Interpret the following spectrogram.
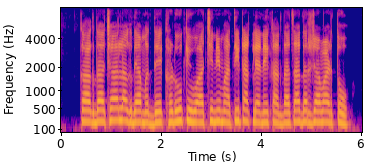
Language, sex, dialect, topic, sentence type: Marathi, female, Standard Marathi, agriculture, statement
